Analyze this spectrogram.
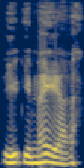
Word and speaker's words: Emeya: Is it Emeya? There's no R? Yeah, not the Emira, Emeya. I think that's how it's pronounced.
